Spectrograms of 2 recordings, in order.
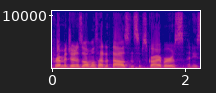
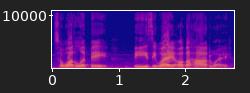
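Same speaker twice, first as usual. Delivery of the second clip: broad Boston accent with dropped R's; Boston-accented tough talk. Shown as a demonstration. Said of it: "I can do my Boston accent".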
